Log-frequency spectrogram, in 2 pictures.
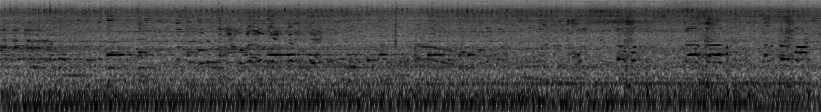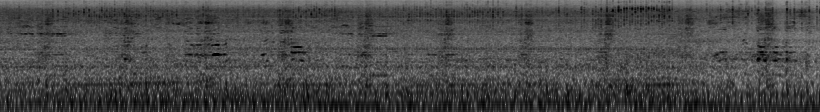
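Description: Cruiser motorcycle engine running and wind rushing past the microphone while riding at road speed, a steady low rumble. Music with a voice is heard faintly over it.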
